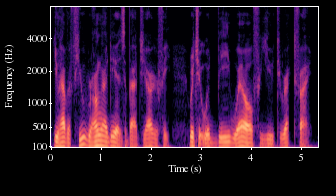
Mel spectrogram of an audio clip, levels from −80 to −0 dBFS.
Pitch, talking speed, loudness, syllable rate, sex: 85 Hz, 190 wpm, -19 LUFS, 4.8 syllables/s, male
